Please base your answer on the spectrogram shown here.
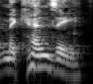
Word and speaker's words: Mackenzie: So Mackenzie, I think is how you say his name. Let me look real fast. Yeah, Mackenzie, who's the director.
